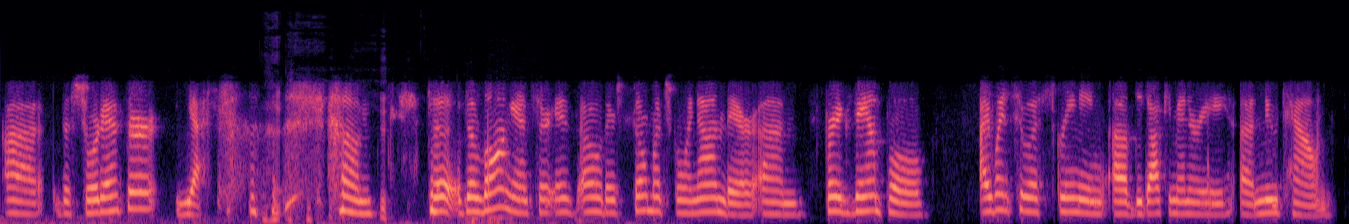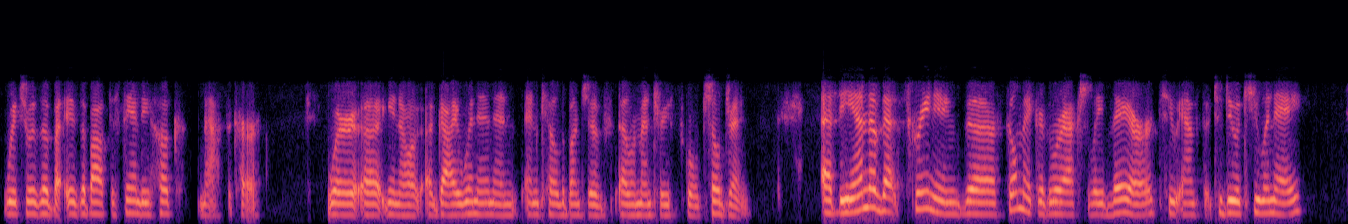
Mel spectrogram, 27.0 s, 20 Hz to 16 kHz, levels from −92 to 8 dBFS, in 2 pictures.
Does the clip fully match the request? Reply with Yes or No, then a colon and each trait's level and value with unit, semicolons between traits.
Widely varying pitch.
No: average, 3.3 semitones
